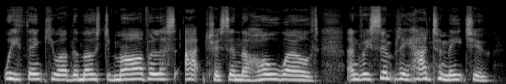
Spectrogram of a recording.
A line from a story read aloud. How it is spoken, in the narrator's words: Anne blurts out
